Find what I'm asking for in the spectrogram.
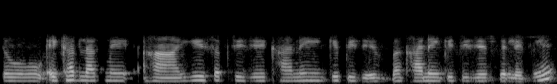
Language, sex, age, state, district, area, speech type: Hindi, female, 60+, Madhya Pradesh, Balaghat, rural, conversation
